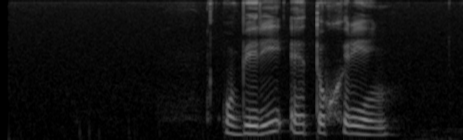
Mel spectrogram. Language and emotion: Russian, angry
